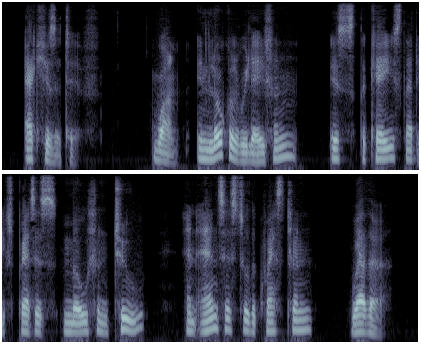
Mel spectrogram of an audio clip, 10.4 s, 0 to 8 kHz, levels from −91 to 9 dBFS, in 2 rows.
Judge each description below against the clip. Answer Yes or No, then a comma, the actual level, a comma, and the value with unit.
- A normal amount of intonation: Yes, average, 3.4 semitones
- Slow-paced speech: Yes, slow, 110 wpm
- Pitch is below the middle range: Yes, low, 130 Hz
